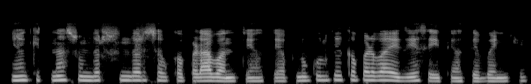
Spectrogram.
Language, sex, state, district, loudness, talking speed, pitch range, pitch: Magahi, female, Bihar, Lakhisarai, -24 LUFS, 90 wpm, 155-190 Hz, 175 Hz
